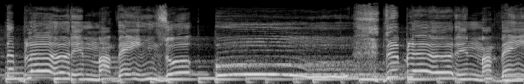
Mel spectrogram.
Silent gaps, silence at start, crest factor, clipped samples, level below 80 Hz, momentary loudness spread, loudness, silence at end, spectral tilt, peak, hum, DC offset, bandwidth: none; 0 s; 12 dB; under 0.1%; -46 dBFS; 3 LU; -13 LUFS; 0 s; -4 dB/octave; -2 dBFS; none; under 0.1%; 18.5 kHz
